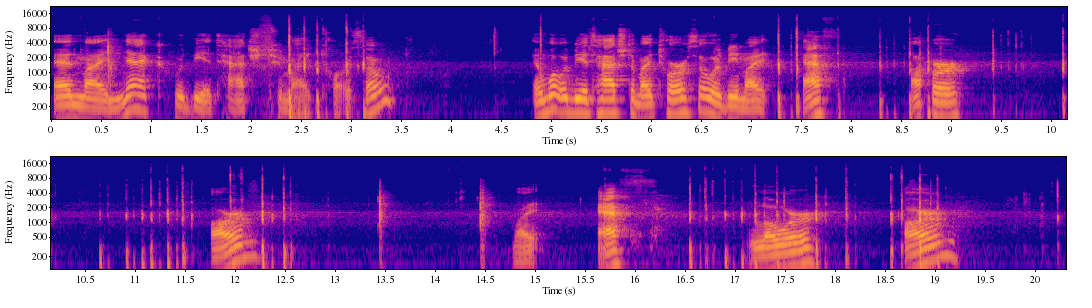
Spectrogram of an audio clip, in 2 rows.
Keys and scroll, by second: 2.2-4.5 typing, 7.3-13.1 typing, 16.4-20.3 typing.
